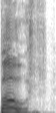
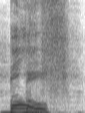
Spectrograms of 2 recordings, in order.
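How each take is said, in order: First: The word ends with a plain th sound. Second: The word ends with an l and f sound. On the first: The speaker calls it right. "The word is both. B O T H" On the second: The speaker calls it wrong. "B O L F"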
